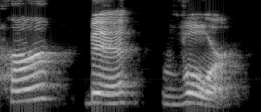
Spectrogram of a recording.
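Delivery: "Herbivore" very slowly in three beats; slow, evenly spaced "Herbivore"; separated syllables. Shown as a demonstration. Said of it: "let's clap that word together".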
